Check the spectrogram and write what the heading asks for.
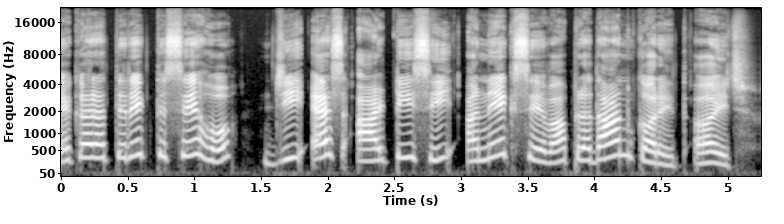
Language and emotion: Maithili, neutral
